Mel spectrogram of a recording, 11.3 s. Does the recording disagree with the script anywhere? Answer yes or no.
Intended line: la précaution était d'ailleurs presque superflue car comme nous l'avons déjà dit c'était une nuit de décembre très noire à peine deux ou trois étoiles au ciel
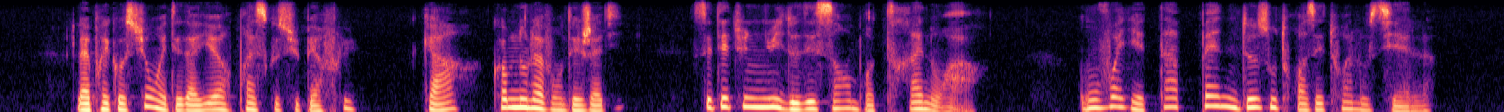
yes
